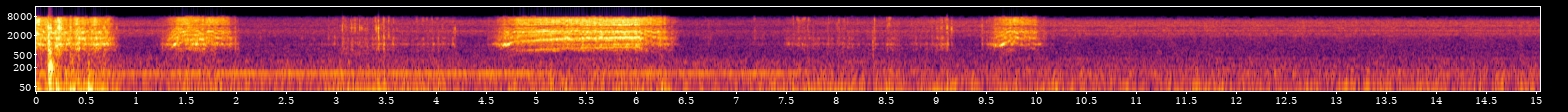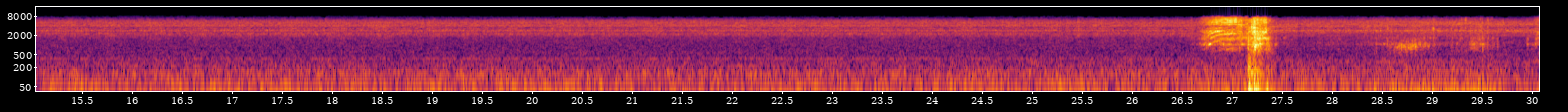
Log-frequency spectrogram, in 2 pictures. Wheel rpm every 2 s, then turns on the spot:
120, 20, 110, 30, 20, 10, 0, 0, 0, 0, 0, 0, 0, 60, 10.
2-4 6-12 26-28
